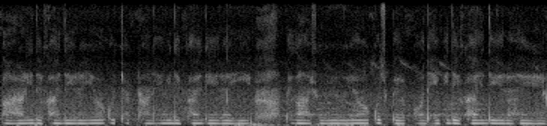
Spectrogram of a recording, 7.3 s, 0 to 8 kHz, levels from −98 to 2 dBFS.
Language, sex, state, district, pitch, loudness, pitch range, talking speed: Hindi, female, Bihar, Bhagalpur, 185 Hz, -37 LUFS, 180-190 Hz, 170 wpm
